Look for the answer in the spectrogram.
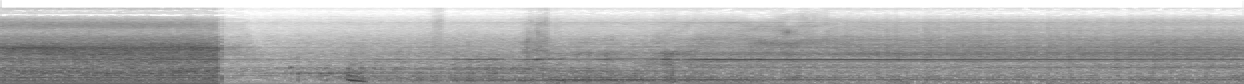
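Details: Mitsubishi Grandis test start after repairing an automatic transmission fluid leak from a cracked torque converter turbine; steady, even petrol idle with a faint whine, running smoothly with no knocks.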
